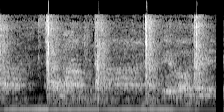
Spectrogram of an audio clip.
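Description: Men beating their chests in unison (matam), a sharp slap about once a second, with a group of male voices chanting a noha between the strikes.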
